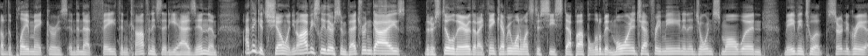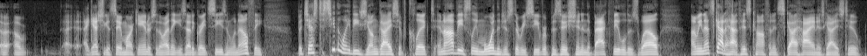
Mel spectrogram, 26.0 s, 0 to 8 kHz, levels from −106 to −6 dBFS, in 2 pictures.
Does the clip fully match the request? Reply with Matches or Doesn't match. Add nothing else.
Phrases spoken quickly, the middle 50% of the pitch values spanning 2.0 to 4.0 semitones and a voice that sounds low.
Matches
